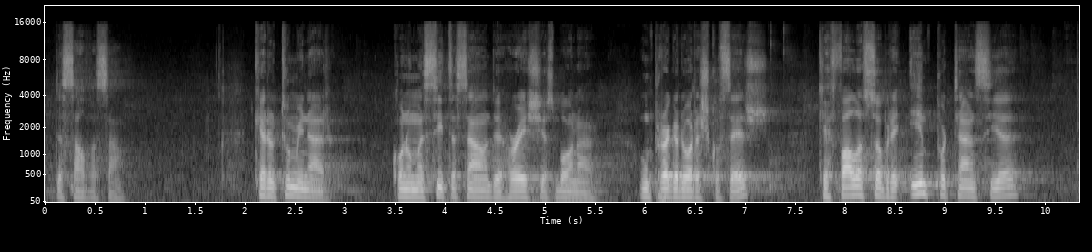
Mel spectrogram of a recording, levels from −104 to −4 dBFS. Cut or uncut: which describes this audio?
uncut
